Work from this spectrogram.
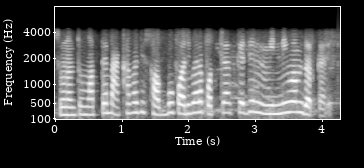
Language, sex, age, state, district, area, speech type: Odia, female, 30-45, Odisha, Bhadrak, rural, conversation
